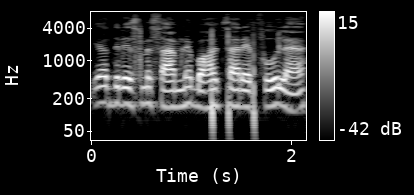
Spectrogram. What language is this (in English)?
Hindi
